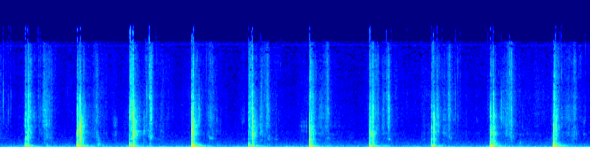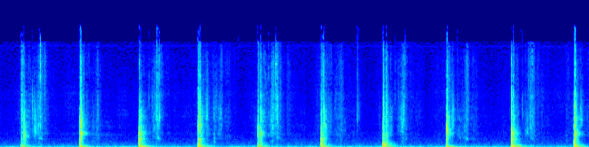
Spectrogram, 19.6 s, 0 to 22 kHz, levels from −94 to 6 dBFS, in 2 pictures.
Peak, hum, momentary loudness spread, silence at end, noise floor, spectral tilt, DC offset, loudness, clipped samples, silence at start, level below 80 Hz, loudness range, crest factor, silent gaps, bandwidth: -4 dBFS; none; 26 LU; 0 s; -59 dBFS; -3.5 dB/octave; under 0.1%; -38 LUFS; under 0.1%; 0 s; -60 dBFS; 7 LU; 38 dB; none; 18 kHz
